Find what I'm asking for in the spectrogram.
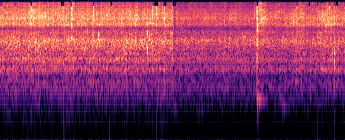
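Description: Onion, garlic and ginger paste frying in hot oil gives a loud, steady sizzle with a few small pops and scraping stirs, and no voices.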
